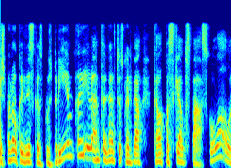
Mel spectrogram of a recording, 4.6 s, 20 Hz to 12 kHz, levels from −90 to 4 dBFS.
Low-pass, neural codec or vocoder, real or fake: 7.2 kHz; codec, 16 kHz, 2 kbps, FreqCodec, larger model; fake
